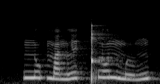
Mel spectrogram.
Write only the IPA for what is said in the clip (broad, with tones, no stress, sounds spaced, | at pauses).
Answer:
n u˥˩ ʔ m a˧ n l i˥˩ t̚ kʰ l o˥˩ n m ɯ˩˦ ŋ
